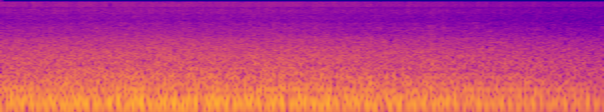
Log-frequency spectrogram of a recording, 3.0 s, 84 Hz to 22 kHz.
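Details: 2002 Nissan Xterra at first start-up after valve cover gasket replacement with new grommets: smooth, even engine hum with a steady low beat, no ticks or misses; sounds healthy.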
